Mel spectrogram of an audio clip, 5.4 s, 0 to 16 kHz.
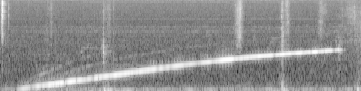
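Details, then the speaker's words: LD Zone 622 2-zone rack mixer under repair, channel four, whose LED stays lit permanently: a sweep tone climbs cleanly from a low hum to a high whistle without dropouts or distortion. The channel's audio output works normally. "So those channels clearly work even though the LEDs are on permanently."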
